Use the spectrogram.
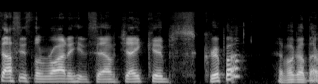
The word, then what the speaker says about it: Jakob Skrzypa: But anyway, here with us is the writer himself, Jacob Scripper.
